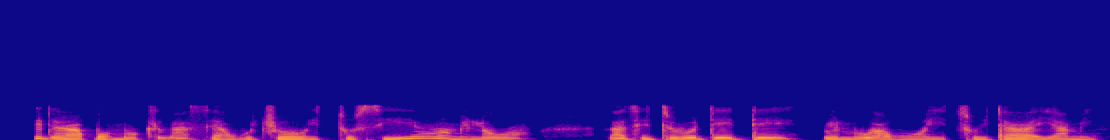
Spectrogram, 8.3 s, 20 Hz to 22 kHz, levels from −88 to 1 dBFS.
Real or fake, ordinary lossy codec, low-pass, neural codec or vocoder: real; none; 5.4 kHz; none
